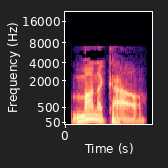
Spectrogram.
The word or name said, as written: manukau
